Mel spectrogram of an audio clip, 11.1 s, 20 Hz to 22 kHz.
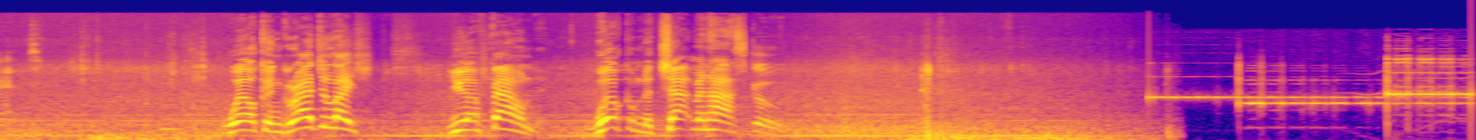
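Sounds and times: steady low hum: 0.0s - 8.7s.

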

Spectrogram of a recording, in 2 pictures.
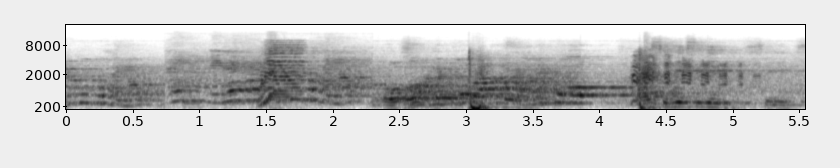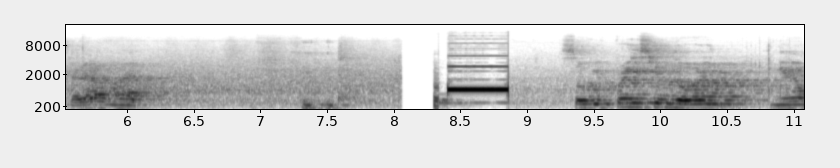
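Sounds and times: electronic beep: 8.3s - 8.9s.

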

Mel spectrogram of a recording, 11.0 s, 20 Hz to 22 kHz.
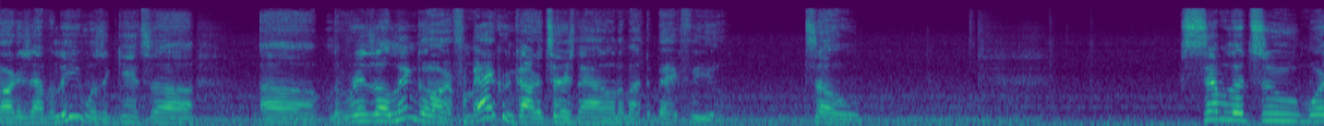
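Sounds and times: constant low hum: 0.0s - 11.0s
truck engine idling: 0.0s - 11.0s.

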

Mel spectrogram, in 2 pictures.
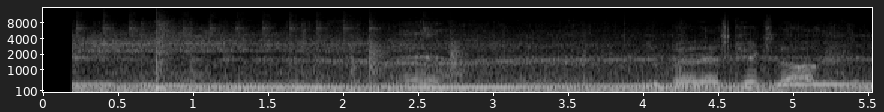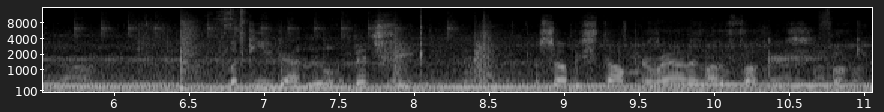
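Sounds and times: dark electronic music: 0.2s - 11.0s.

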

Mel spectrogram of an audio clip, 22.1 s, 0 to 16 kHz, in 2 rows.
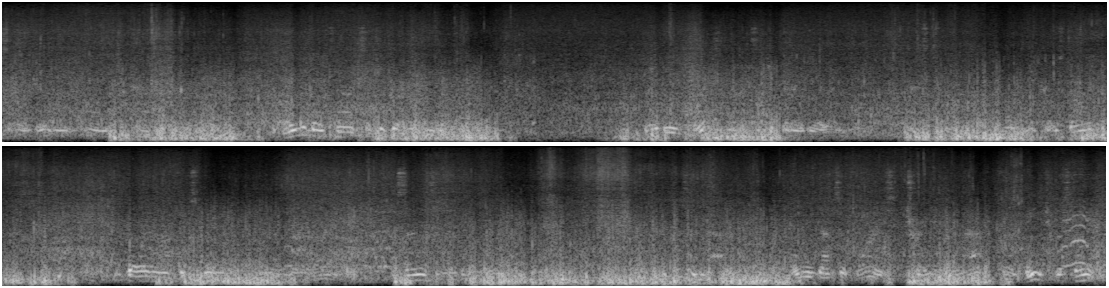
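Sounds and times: gusty wind buffeting microphone: 0.0s - 22.0s
sea noise: 0.0s - 22.0s.

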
